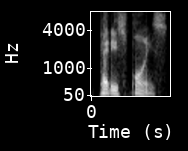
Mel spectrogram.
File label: "petits pois", American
